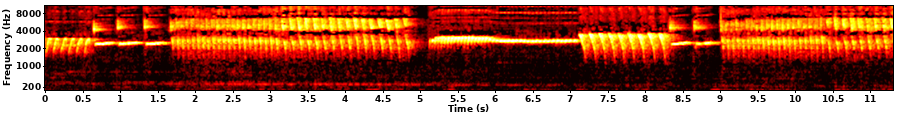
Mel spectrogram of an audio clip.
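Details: Belgian canary song to arouse females for mating: chattering trills alternate with thin whistled notes and a loud sustained roll in the middle, delivered continuously and rapidly.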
